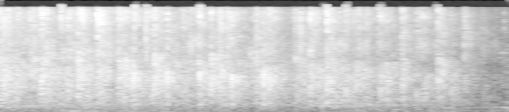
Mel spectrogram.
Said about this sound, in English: So everyone, if we could have a round of applause, please, for Bradley Kuhn on how does InterSource impact on the future of upstream contribution?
